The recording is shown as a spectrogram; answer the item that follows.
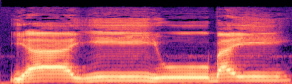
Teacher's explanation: Tengah lidah menempel ke tengah langit-langit atas.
